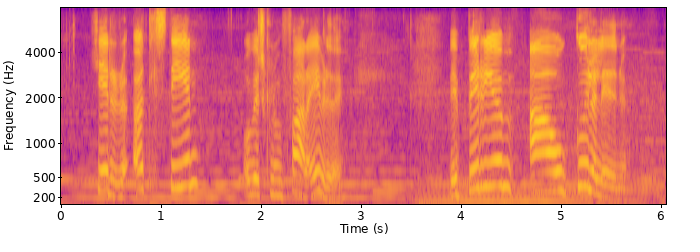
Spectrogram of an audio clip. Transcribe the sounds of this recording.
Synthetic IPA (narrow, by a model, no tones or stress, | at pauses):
çɛːɾɛɾʏʔœt̪l̥st̪iːjɪn | ɔɣvɪðskʏlʏmfaːɾaɪːvɪɾθœ̰ɥ | vɪðpɪɾjʏmawkʏːlalɪːðɪnʏ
